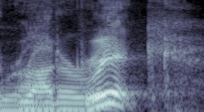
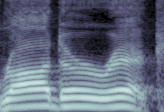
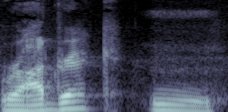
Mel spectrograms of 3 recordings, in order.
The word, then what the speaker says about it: Roderick: Yeah, it's 3 syllables. Roderick. Roderick. What if it was on the middle syllable? Roderick. No? Fully half the people in my family pronounce their last name as Roderick, and I disavow them.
